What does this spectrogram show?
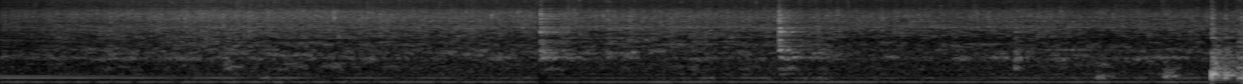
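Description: Onion-tomato masala sizzling as it fries in oil in a pot, stirred with a spatula. There is a steady frying hiss, with two sharp clicks partway through and a louder knock near the end.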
